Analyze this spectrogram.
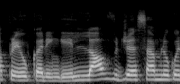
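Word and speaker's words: lavage: लैविज या लवाज इसे प्रोनाउंस किया जाता है, इसका अर्थ होता है वॉशिंग और बेदिंग ऑफ एन ऑर्गन.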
